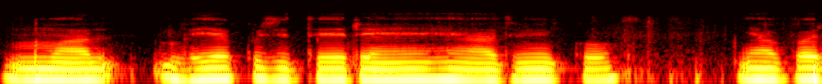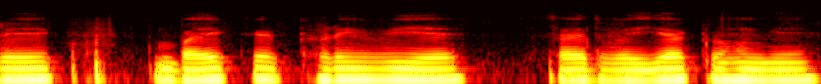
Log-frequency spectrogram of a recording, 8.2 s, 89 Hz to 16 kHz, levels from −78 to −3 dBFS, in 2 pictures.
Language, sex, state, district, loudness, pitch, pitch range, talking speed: Hindi, male, Chhattisgarh, Kabirdham, -17 LUFS, 115 Hz, 115-120 Hz, 140 wpm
